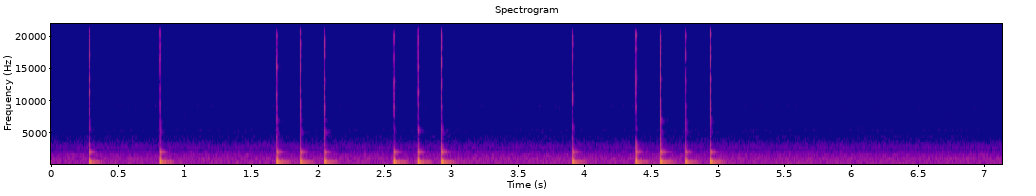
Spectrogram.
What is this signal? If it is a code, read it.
Tap code, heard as taps on a table, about 6 knocks a second. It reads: AND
